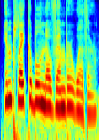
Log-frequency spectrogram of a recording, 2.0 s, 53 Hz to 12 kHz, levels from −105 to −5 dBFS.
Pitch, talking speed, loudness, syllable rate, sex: 195 Hz, 90 wpm, -14 LUFS, 5.0 syllables/s, female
